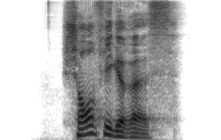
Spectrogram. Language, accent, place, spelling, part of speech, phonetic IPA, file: German, Germany, Berlin, schorfigeres, adjective, [ˈʃɔʁfɪɡəʁəs], De-schorfigeres.ogg
- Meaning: strong/mixed nominative/accusative neuter singular comparative degree of schorfig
